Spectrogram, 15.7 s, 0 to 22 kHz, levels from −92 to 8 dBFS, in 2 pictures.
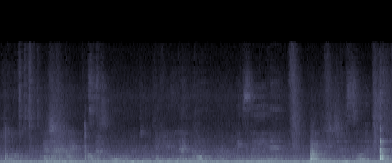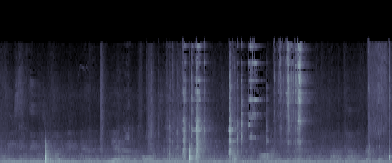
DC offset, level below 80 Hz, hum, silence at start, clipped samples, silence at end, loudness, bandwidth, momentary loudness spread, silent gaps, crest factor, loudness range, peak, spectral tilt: under 0.1%; -50 dBFS; none; 0 s; under 0.1%; 0 s; -34 LUFS; 16.5 kHz; 12 LU; none; 30 dB; 9 LU; -4 dBFS; -3.5 dB/octave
